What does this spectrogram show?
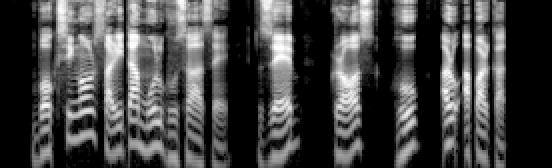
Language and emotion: Assamese, neutral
